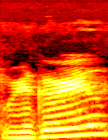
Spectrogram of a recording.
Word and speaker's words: Rougarou: are called the Rougarou, or I will be pronouncing it Rougarou just because That's what I learned, but there's a few pronunciations.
